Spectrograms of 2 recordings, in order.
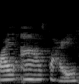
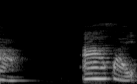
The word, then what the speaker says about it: อาศัย: มา ใช่ ไหม คะ ลูก ทำ ต่อ ไป อาศัย ค่ะ อาศัย อ่าน ว่า ใส เห็น ไหม คะ ไง มาก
